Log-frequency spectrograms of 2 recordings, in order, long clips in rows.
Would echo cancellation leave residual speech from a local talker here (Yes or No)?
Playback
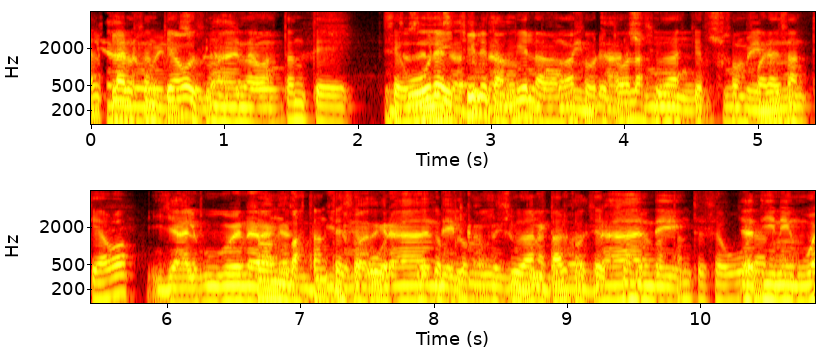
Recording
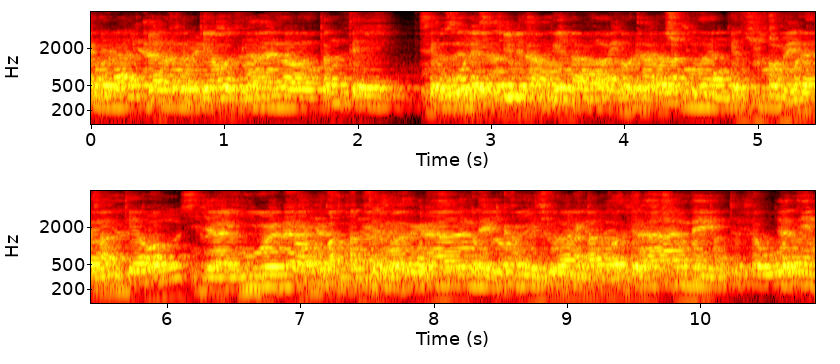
Yes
